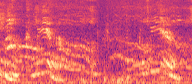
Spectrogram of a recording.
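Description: Mastiff whining and vocalising in short, wavering calls that glide up and down in pitch.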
